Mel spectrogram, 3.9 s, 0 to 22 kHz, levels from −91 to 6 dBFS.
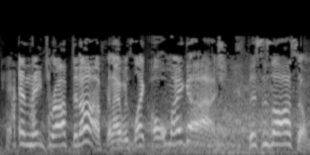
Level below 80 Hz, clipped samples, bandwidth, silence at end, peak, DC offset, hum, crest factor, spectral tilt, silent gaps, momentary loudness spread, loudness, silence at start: -48 dBFS; under 0.1%; 8.8 kHz; 0 s; -2 dBFS; under 0.1%; none; 16 dB; -2.5 dB/octave; none; 7 LU; -17 LUFS; 0.05 s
